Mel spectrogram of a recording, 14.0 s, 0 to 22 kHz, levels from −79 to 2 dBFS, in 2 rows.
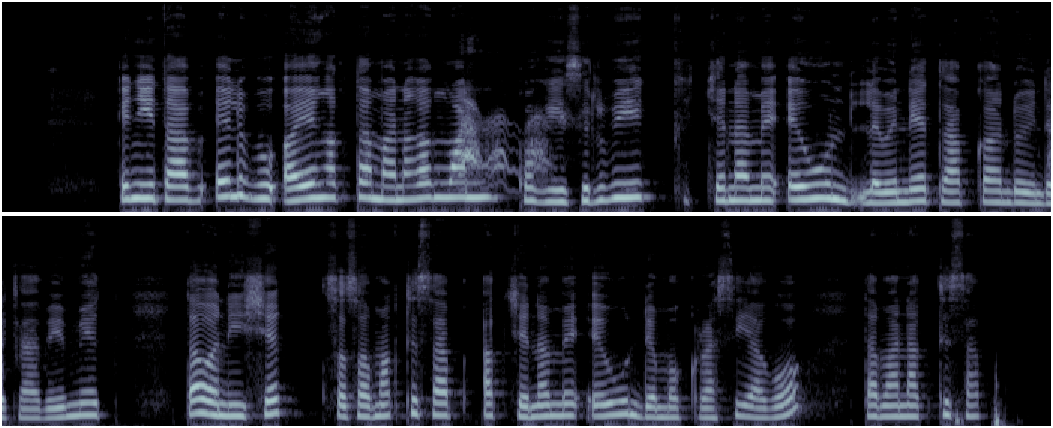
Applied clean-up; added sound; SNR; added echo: neural mask model DeepFilterNet 3.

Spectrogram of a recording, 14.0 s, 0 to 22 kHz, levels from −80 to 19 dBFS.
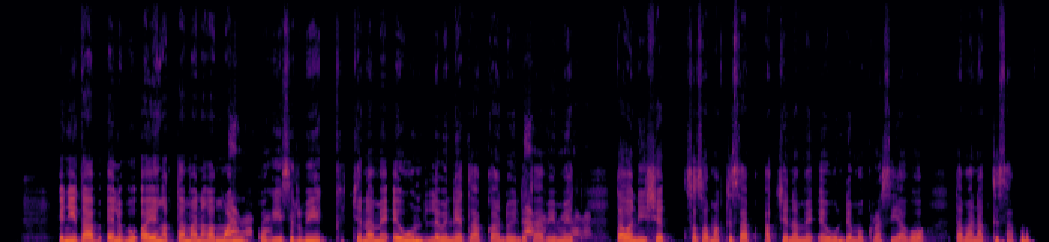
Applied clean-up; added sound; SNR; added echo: neural mask model Resemble Enhance denoiser.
